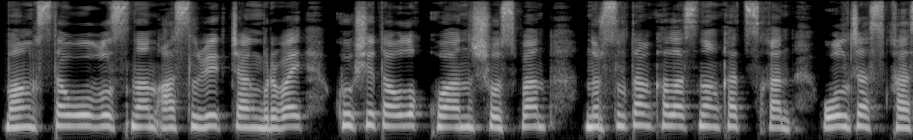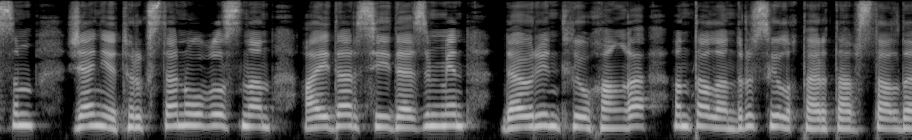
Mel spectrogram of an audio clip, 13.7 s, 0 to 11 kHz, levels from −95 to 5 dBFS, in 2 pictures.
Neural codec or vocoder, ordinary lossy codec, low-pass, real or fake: none; none; none; real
